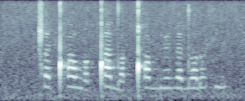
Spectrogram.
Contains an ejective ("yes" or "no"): no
